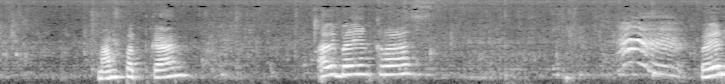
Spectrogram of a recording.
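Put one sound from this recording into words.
A young child talks and sings in a high voice close by.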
